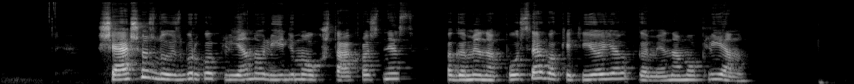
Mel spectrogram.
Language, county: Lithuanian, Panevėžys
